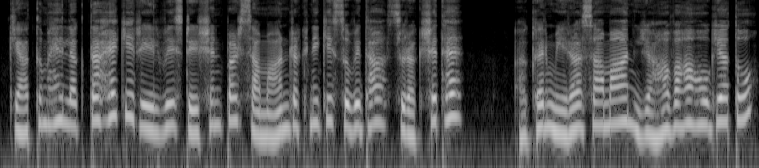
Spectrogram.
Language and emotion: Hindi, fearful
